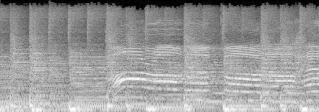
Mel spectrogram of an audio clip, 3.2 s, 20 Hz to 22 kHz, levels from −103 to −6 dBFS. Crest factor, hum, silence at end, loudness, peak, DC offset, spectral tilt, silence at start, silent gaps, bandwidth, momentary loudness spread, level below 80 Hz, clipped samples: 10 dB; none; 0 s; -13 LUFS; -2 dBFS; under 0.1%; -4 dB/octave; 0 s; none; 19.5 kHz; 5 LU; -24 dBFS; under 0.1%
